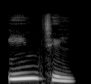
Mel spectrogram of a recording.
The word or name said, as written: ಈಂಚಿಲ್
